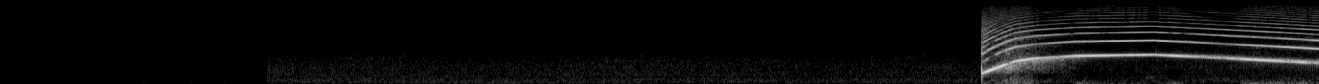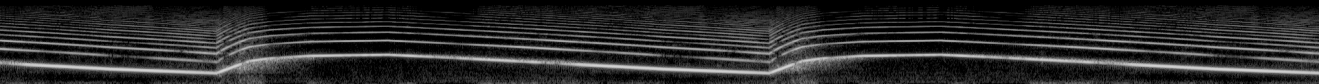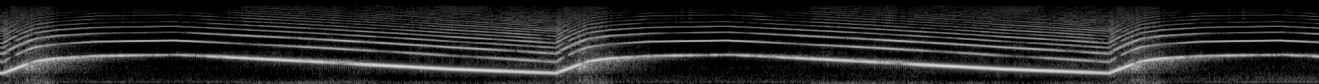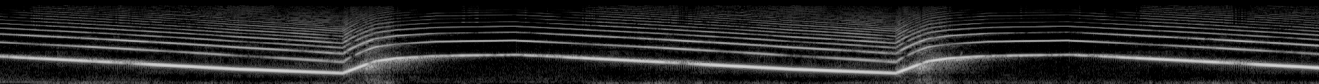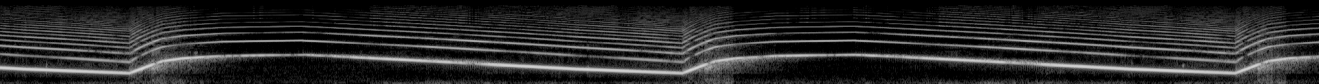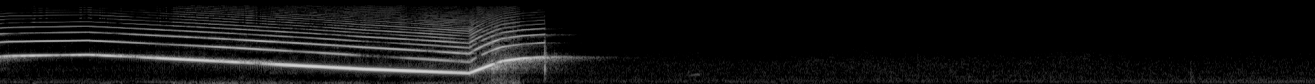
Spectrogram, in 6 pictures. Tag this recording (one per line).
Fire-Engine
siren
fire-siren
Fire-truck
